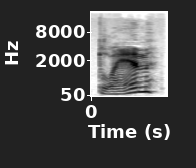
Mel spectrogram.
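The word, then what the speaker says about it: BLAME!: I call it Blame because it's spelt like blame, but apparently I'm saying it wrong and it's called Blam. Some people are calling this series Blam. Is that right? Blam? It's nice.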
